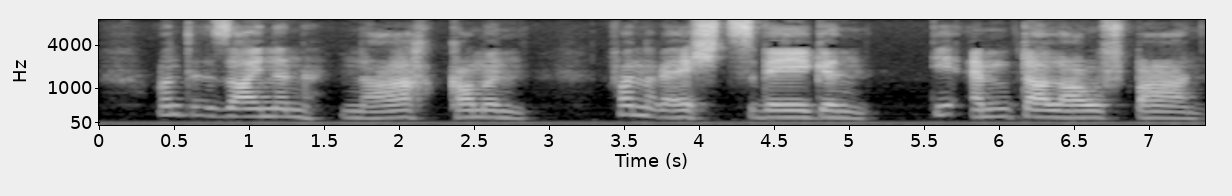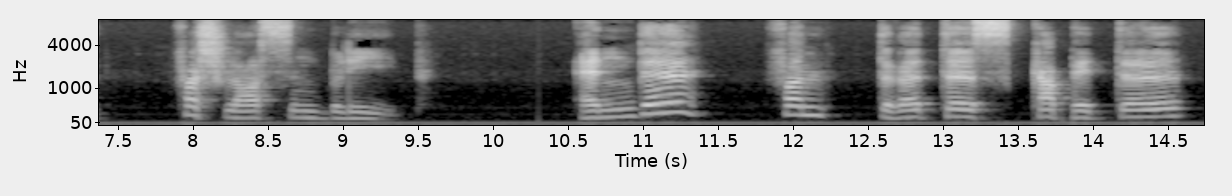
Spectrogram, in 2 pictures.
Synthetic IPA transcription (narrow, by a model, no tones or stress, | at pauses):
ʊntzaɪnənːaːχkʰɔmən | fɔnʁɛʃtsveːɡən | d̥iːʔɛmtɐlaʊfb̥aːn | fɛɐʃlɔsən̩bliːp | ʔɛndə | fɔn | d̥ʁɪtəskapɪtəl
